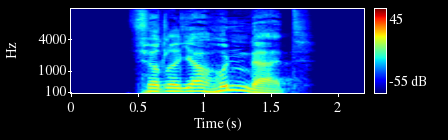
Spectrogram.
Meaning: quarter-century, 25 years
- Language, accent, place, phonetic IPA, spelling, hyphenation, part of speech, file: German, Germany, Berlin, [ˌfɪʁtl̩jaːɐ̯ˈhʊndɐt], Vierteljahrhundert, Vier‧tel‧jahr‧hun‧dert, noun, De-Vierteljahrhundert.ogg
